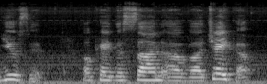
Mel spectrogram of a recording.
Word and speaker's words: Yusuf: Yusuf, because that's his name in how you pronounce his name, literally pronounce his name, Yusuf.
